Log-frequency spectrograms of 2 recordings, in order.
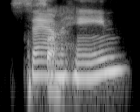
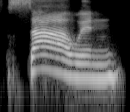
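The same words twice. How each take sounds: First: It is read out the way the letters look. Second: It is said like 'Saa-WN', without an m-h. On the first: The speaker calls it wrong. "It's spelled like Samhain" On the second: The speaker calls it right. "but it's Samhain"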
